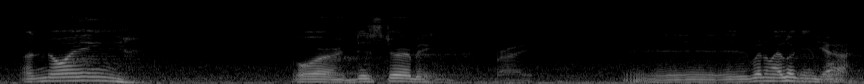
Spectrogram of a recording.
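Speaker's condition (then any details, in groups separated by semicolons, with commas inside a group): Parkinson's disease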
